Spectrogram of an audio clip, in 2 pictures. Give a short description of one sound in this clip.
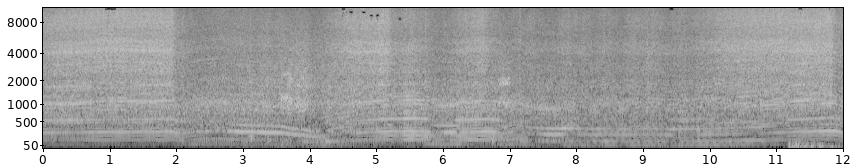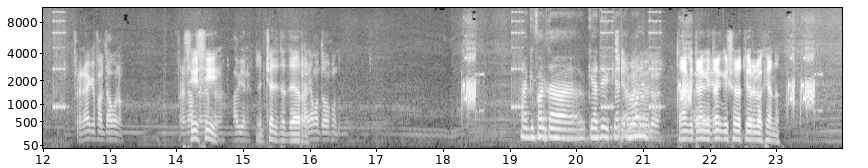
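A motorcycle engine hums steadily and rises and falls in pitch as it rides along.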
